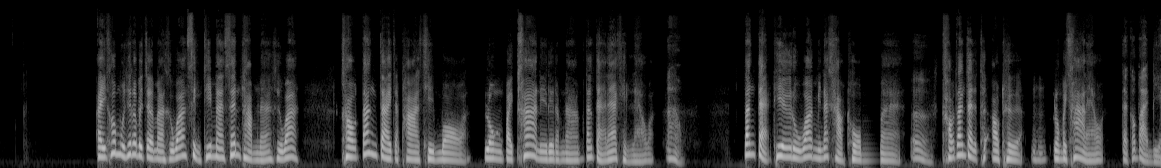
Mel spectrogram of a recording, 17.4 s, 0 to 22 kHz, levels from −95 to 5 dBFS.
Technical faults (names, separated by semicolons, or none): call audio freeze; jitter buffer speed-up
